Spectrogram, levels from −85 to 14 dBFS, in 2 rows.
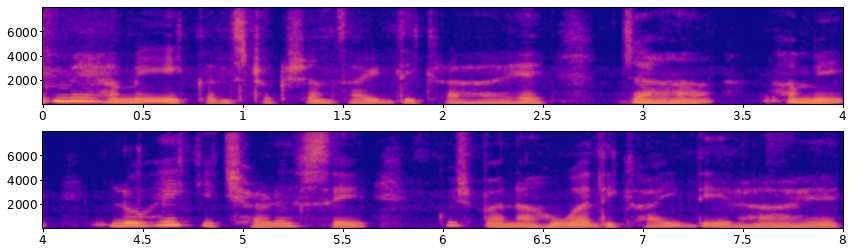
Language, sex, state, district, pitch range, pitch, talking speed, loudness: Hindi, female, West Bengal, Jalpaiguri, 175-230 Hz, 190 Hz, 155 wpm, -18 LUFS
